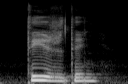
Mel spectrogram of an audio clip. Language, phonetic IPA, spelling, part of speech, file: Ukrainian, [ˈtɪʒdenʲ], тиждень, noun, Uk-тиждень.ogg
- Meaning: week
